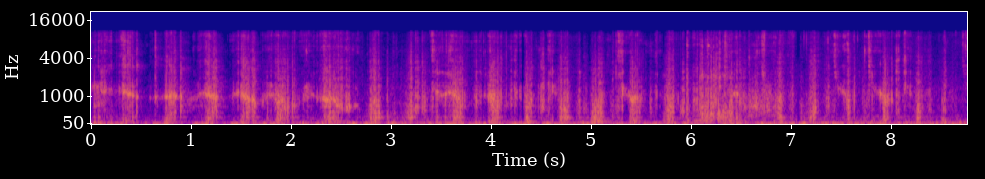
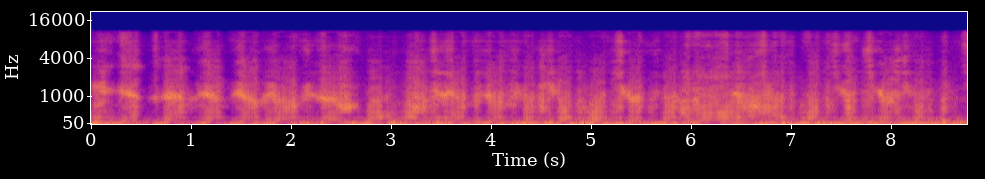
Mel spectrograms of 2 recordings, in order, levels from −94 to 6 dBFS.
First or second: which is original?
first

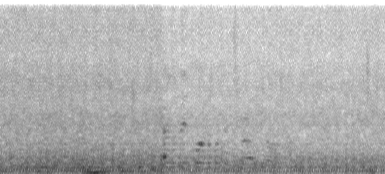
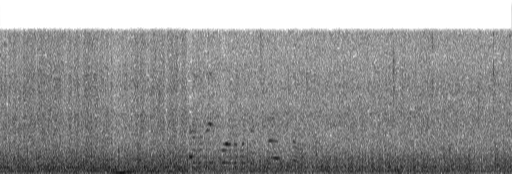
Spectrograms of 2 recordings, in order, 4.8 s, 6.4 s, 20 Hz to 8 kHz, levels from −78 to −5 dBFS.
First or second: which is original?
second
